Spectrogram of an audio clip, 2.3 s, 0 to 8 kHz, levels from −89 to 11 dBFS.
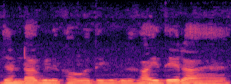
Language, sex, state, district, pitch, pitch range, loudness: Hindi, male, Haryana, Charkhi Dadri, 125 Hz, 120-130 Hz, -15 LUFS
